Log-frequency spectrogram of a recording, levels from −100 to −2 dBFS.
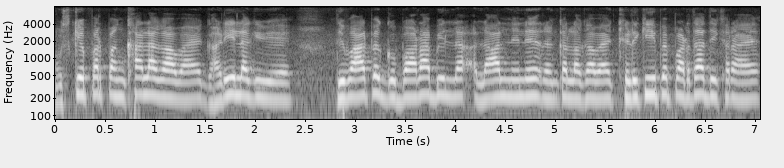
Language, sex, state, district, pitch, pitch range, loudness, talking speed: Hindi, male, Maharashtra, Chandrapur, 210 Hz, 195-225 Hz, -15 LUFS, 235 wpm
